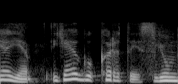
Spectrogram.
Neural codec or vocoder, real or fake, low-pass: codec, 16 kHz, 1 kbps, X-Codec, HuBERT features, trained on LibriSpeech; fake; 7.2 kHz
